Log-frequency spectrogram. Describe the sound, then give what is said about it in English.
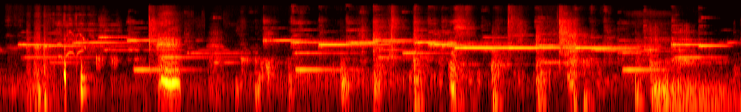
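An ice cream truck plays its tune, a jingly chime melody of sustained high notes that step between pitches, while people talk over it throughout. “is that an ice cream truck? What's the tune ice cream trucks always play?”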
